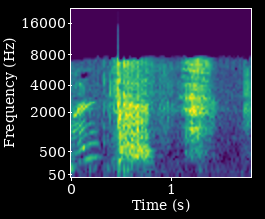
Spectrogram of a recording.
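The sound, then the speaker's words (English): A child with a runny nose sniffs twice after blowing the nose, two short, airy bursts of breath drawn in through the nose, with a brief bit of voice just before the first. “Let me hear you sniff.”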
